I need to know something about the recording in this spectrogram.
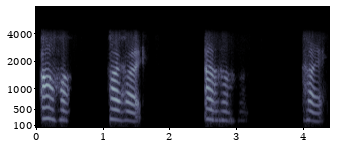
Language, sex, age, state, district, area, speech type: Assamese, female, 18-30, Assam, Goalpara, urban, conversation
